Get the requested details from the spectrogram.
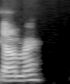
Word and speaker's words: Dahmer: Dahmer? – Jeffrey Dahmer.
